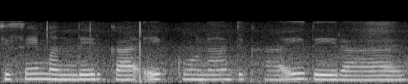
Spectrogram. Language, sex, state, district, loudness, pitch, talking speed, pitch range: Hindi, female, Bihar, Kaimur, -15 LUFS, 230 Hz, 130 wpm, 215-235 Hz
